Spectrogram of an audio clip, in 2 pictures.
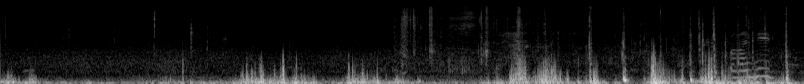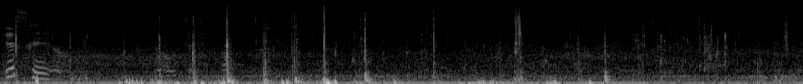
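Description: Footsteps crunching over gravel and then onto wooden dock boards, with a steady low rumble of wind and handling on the phone microphone. A child's voice is faintly heard about halfway through.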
